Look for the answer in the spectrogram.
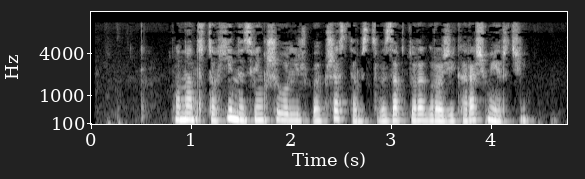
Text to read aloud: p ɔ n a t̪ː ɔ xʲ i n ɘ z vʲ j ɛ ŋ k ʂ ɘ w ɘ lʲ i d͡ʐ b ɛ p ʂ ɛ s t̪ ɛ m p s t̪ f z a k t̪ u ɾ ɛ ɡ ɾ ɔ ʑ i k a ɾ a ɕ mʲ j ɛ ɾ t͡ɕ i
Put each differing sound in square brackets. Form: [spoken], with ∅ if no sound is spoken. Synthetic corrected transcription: p ɔ n a t̪ː ɔ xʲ i n ɘ z vʲ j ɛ ŋ k ʂ ɘ w ɘ lʲ i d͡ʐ b ɛ p ʂ ɛ s t̪ ɛ m p s t̪ f z a k t̪ u ɾ ɛ ɡ ɾ ɔ ʑ i k a ɾ a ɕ mʲ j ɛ ɾ t͡ɕ i

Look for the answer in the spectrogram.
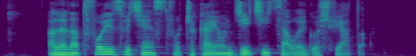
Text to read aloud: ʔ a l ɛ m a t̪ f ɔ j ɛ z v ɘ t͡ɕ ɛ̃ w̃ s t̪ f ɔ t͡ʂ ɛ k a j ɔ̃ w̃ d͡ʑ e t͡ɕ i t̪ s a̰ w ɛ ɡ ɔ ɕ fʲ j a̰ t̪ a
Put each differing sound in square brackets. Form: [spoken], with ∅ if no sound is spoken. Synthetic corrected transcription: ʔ a l ɛ [n] a t̪ f ɔ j ɛ z v ɘ t͡ɕ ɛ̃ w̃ s t̪ f ɔ t͡ʂ ɛ k a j ɔ̃ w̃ d͡ʑ e t͡ɕ i t̪ s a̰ w ɛ ɡ ɔ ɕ fʲ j a̰ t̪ a

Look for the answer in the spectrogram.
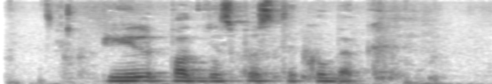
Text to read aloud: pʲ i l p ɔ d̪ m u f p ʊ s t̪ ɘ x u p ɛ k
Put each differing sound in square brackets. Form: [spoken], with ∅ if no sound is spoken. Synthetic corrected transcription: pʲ i l p ɔ d̪ [ɲ] u [s] p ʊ s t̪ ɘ [k] u [b] ɛ k

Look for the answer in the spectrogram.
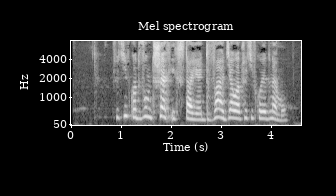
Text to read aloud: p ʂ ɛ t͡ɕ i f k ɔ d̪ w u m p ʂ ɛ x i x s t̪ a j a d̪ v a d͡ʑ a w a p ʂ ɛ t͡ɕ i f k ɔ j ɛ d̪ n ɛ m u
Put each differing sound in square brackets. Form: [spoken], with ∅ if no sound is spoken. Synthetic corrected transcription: p ʂ ɛ t͡ɕ i f k ɔ d̪ [v] u m [t] ʂ ɛ x i x s t̪ a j [ɛ] d̪ v a d͡ʑ a w a p ʂ ɛ t͡ɕ i f k ɔ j ɛ d̪ n ɛ m u

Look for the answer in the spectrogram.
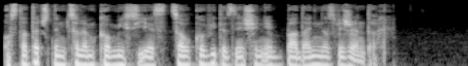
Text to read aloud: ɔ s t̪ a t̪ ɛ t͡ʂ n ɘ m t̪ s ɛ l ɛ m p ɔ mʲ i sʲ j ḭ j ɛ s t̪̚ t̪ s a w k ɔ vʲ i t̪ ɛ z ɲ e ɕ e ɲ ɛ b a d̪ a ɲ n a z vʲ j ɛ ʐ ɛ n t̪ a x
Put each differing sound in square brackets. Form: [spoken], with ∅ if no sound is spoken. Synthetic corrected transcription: ɔ s t̪ a t̪ ɛ t͡ʂ n ɘ m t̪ s ɛ l ɛ m [k] ɔ mʲ i sʲ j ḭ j ɛ s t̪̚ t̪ s a w k ɔ vʲ i t̪ ɛ z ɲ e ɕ e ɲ ɛ b a d̪ a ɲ n a z vʲ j ɛ ʐ ɛ n t̪ a x

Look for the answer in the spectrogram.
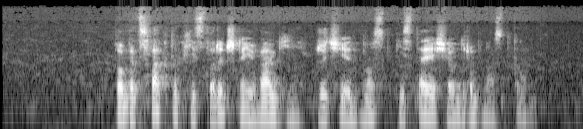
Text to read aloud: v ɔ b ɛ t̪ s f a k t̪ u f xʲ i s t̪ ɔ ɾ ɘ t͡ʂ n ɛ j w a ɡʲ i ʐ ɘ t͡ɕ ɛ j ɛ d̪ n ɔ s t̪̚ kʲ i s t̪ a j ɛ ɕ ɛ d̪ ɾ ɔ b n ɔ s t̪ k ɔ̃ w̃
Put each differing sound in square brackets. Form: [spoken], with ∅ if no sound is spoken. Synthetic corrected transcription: v ɔ b ɛ t̪ s f a k t̪ u f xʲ i s t̪ ɔ ɾ ɘ t͡ʂ n ɛ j [v] a ɡʲ i ʐ ɘ t͡ɕ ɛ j ɛ d̪ n ɔ s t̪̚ kʲ i s t̪ a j ɛ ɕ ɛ d̪ ɾ ɔ b n ɔ s t̪ k ɔ̃ w̃

